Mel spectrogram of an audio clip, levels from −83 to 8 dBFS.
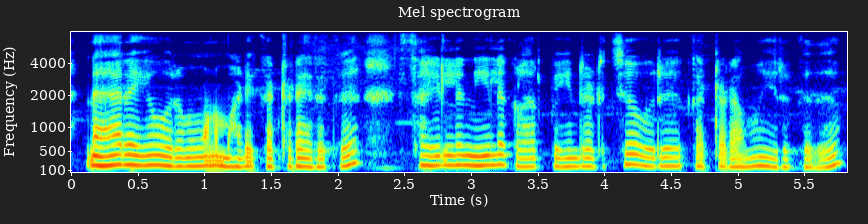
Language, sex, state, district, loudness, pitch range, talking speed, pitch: Tamil, female, Tamil Nadu, Kanyakumari, -16 LUFS, 175-200 Hz, 145 wpm, 185 Hz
